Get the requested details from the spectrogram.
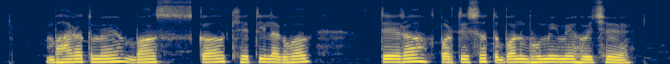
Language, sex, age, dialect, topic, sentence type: Maithili, male, 51-55, Eastern / Thethi, agriculture, statement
